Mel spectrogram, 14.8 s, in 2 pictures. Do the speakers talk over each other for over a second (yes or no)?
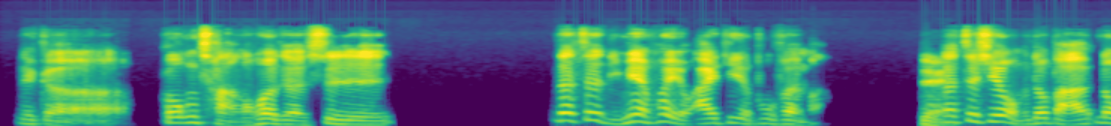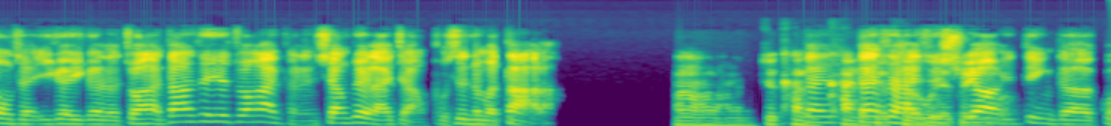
yes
